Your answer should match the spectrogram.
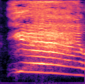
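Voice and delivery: high, loud retold crowd roar; crowd cheering. Angry construction workers answering their union boss, loud mock roar. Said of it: "And the whole crowd goes".

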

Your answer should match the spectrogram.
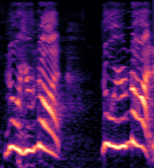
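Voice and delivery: put-on high, petulant kid brother insisting no; whiny brother denial. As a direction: deny it like a sulking sibling. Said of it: "he was like".

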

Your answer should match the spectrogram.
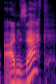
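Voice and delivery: ordinary delivery

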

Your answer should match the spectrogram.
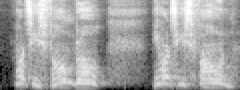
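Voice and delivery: put-on half-hearted Birmingham accent; Brummy accent. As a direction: mimic the Brummy guy, lightly. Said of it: "I think one of them was Brummy".

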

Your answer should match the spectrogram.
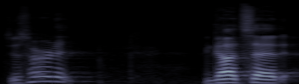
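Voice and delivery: ordinary delivery

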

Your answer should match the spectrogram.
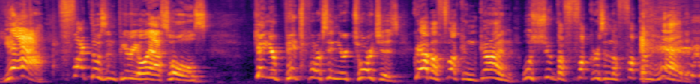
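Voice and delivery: high, loud angry crowd roar; mob shouting. Acted. Angry townsfolk roaring for revenge on the Imperials, loud shout. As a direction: rile up the mob. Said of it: "People are like".

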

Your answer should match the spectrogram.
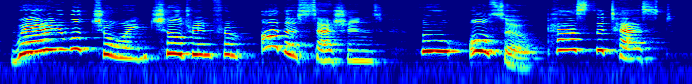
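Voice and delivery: high, loud prim official voice; a strict, shrill-free schoolmistress; stern test administrator. A narrator's reading.

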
